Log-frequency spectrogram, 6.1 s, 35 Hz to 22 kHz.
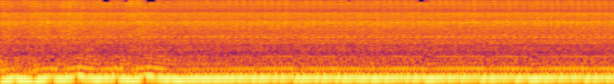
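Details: Toyota Tercel wagon with swapped 4A engine and carburettor, just after fitting a Schneider Racing regrind cam: deep, low loping idle rocking unevenly, a bigger-duration cam chop, otherwise steady.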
